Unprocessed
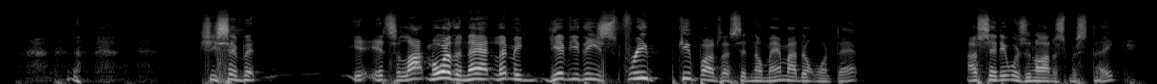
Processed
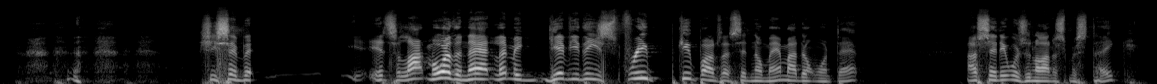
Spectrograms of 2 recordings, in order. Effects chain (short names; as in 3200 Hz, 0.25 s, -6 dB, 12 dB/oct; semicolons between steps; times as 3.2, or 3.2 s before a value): 4.75–5.98 upward compressor, threshold -24 dBFS; bell 220 Hz -5 dB 2.5 oct; 2.5–3.7 compressor 5:1, threshold -50 dBFS, peak gain reduction 17.5 dB; gain +4 dB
